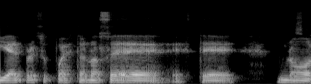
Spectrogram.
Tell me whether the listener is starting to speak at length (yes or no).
no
